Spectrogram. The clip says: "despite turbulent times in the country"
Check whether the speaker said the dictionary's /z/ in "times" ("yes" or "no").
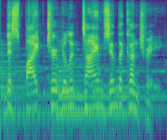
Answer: yes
